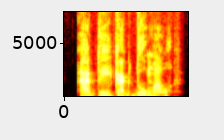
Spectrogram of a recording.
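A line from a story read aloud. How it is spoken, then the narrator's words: Snorted. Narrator (Russian): фыркнул Крамер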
